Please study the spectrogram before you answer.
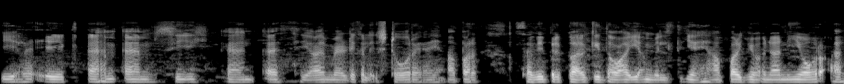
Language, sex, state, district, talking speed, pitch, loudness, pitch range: Hindi, male, Uttar Pradesh, Muzaffarnagar, 150 wpm, 115 Hz, -18 LUFS, 110-120 Hz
